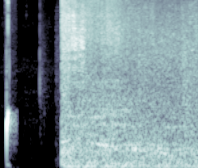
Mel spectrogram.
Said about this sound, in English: Before Softy can say anything, the TARDIS explodes.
